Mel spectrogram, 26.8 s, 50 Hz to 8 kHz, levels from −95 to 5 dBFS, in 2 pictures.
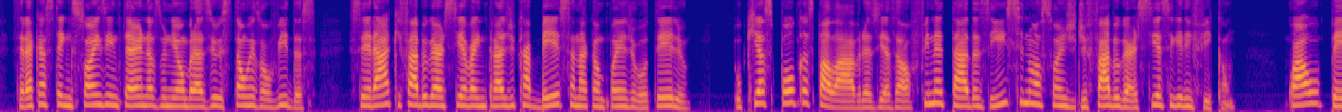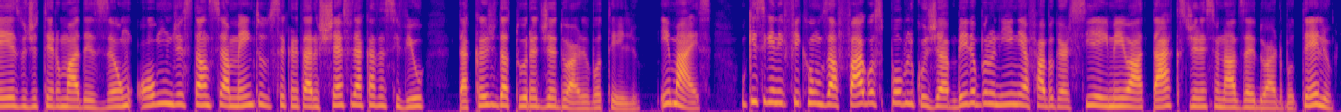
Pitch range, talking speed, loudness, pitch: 205-255 Hz, 175 wpm, -22 LUFS, 225 Hz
